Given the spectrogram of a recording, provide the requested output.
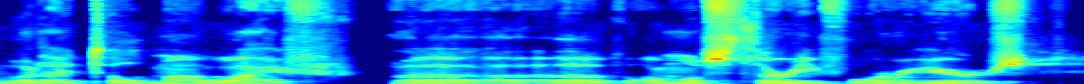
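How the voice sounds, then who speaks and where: Against a quiet background, a man with an American accent talks in a dark, mellow tone. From Texas, Amarillo. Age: 60s. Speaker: former baseball manager. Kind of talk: interview.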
